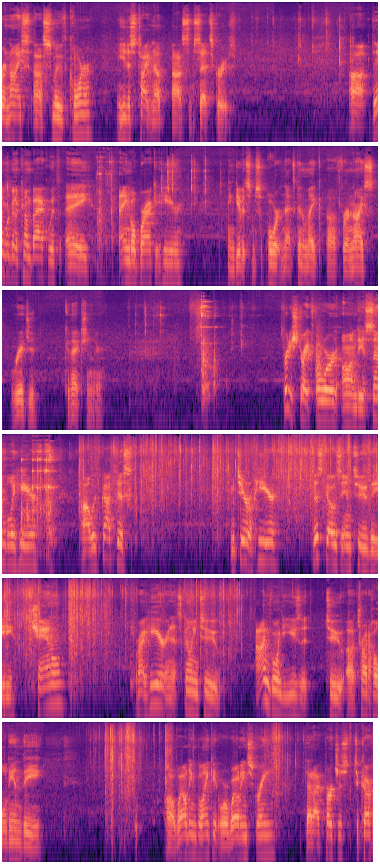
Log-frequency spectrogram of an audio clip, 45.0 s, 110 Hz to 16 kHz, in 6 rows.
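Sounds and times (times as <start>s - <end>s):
plastic bag crinkling: 24.1s - 37.8s, 39.3s - 45.0s.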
